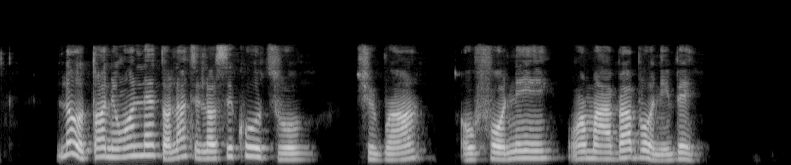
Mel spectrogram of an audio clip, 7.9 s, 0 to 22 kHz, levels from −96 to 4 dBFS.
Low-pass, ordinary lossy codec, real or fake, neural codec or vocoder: 7.2 kHz; none; fake; codec, 16 kHz, 4.8 kbps, FACodec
